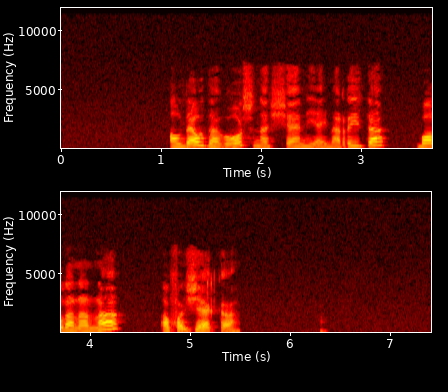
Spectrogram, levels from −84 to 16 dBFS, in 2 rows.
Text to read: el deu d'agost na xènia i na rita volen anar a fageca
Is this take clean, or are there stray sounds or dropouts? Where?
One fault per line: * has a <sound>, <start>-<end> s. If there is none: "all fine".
all fine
